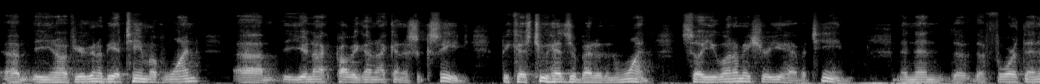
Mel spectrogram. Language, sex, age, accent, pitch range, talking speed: English, male, 60-79, American, 105-130 Hz, 250 wpm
